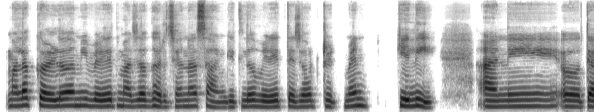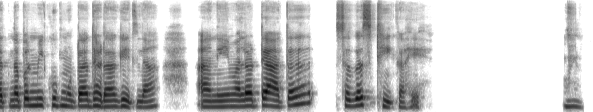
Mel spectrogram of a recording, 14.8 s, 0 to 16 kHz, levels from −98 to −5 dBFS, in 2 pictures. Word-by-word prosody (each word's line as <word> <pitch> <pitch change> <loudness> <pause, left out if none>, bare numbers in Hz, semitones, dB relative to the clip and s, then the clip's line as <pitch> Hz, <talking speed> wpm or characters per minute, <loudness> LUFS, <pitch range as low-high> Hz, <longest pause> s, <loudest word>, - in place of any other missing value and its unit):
मला 215 +3 +3
कळलं 215 -1 +4
अ, 225 - +2
मी 225 0 -4
वेळेत 205 +1 +1
माझ्या 205 0 -1
घरच्यांना 200 0 -3
सांगितलं 180 +1 -3
वेळेत 185 +1 0
त्याच्यावर 190 0 -1
ट्रीटमेंट 200 +3 -3 0.4
केली 210 -5 +3 0.7
आणि 200 +2 -2
अ, 200 - +2 0.2
त्यातनं 200 +1 +4
पण 225 0 +3
मी 230 - 0
खूप 230 -1 -2
मोठा 205 -1 +3
धडा 195 -2 +2
घेतला 185 -1 -2 0.6
आणि 185 +1 -2
मला 195 +1 +3
वाटतं 215 +2 +4
आहे 215 -2 +8
आता 195 +5 +1 0.6
सगळंच 225 +3 +2
ठीक 180 -4 -4
आहे. 170 - -8 1.8
हं. 190 -2 -10
200 Hz, 120 wpm, -21 LUFS, 190-215 Hz, 1.8 s, आहे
